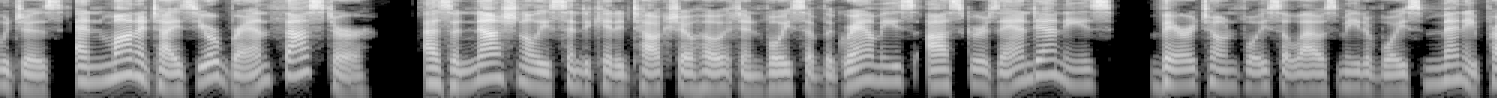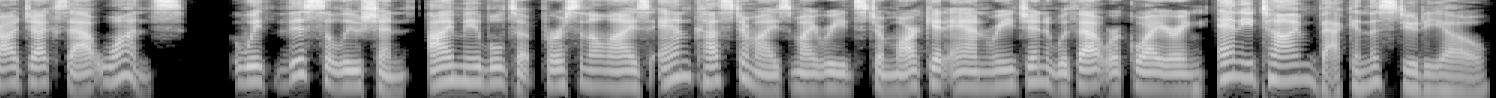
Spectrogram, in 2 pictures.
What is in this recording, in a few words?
synthetic testimonial sample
